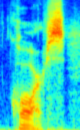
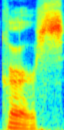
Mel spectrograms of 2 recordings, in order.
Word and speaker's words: course: i love my english kors então a curso inglês é english kors kors mas ela errou a pronúncia de corsa e ela acabou falando o quê aí love my english curso e aí sim curso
